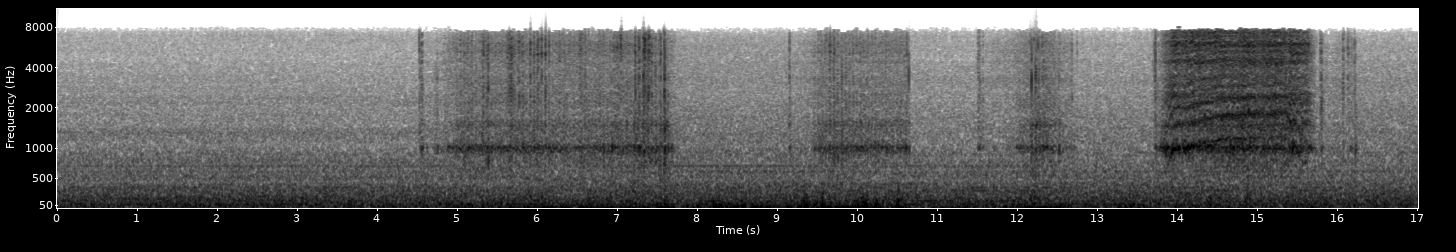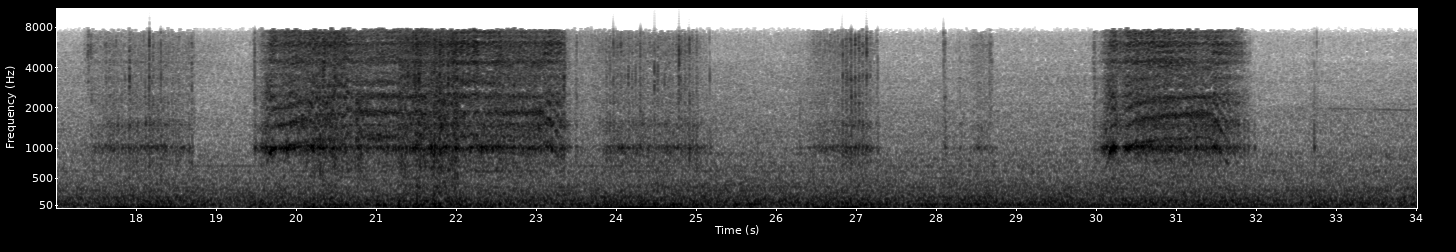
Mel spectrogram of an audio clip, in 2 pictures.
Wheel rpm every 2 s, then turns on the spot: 0, 0, 20, 30, 10, 10, 20, 100, 10, 40, 160, 90, 20, 10, 10, 90, 0.
4-12 22-28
